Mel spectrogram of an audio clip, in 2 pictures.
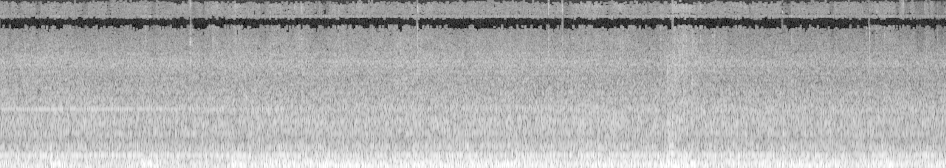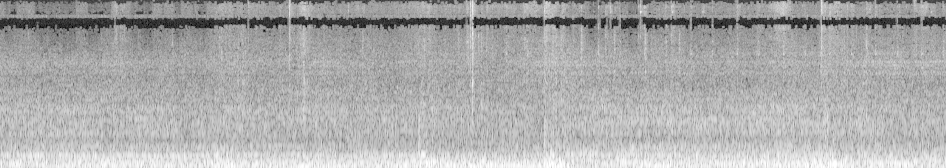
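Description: Steady rumble of a car cruising at freeway speed, with tyre and road noise heard from inside the cabin.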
